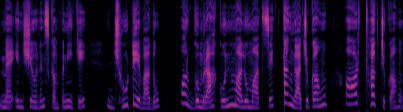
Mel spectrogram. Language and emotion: Urdu, disgusted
